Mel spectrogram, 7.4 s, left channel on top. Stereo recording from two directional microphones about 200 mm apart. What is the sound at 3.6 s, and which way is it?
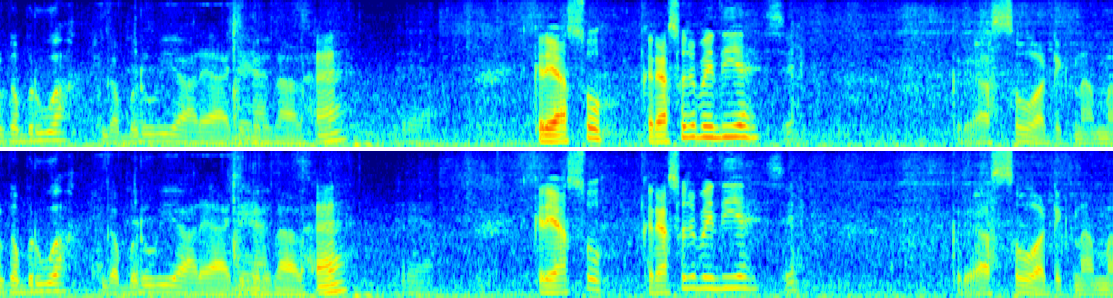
Speech, 35° left (ahead or behind).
